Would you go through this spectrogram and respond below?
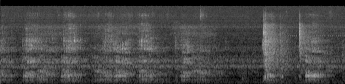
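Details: A rutting fallow deer buck groans almost non-stop to impress females, a deep, hoarse belch repeated about once a second.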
